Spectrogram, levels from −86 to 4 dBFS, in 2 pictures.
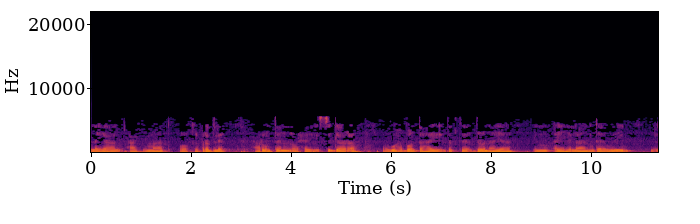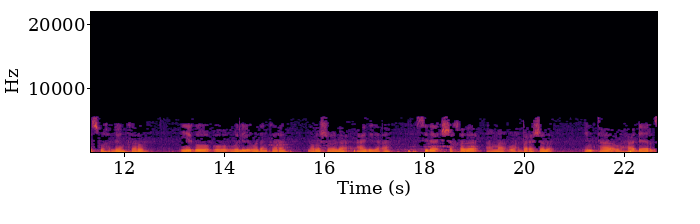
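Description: A speech recording with heavy MP3 compression from start to finish. Nothing is heard above about 5.6 kHz, so the top end sounds dull and boxed in. Weak detail flickers in and out between frames. That gives the speech a watery, swirling texture, with metallic chirps on s sounds and smeared consonant attacks. The encoder likely ran very short of bits, which fits a very low bitrate around 16 kbps.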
